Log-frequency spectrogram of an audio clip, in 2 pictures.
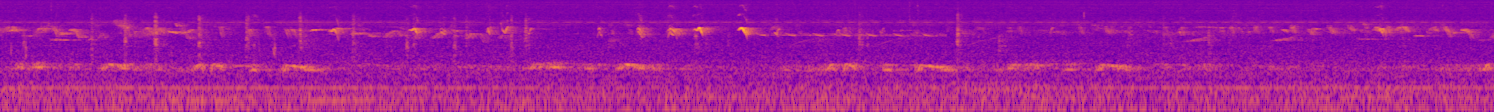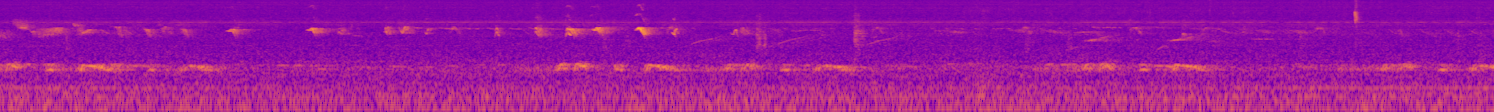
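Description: Birds chirping, many short quick notes, with a lower repeated call in short phrases every few seconds, over a faint steady hum.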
